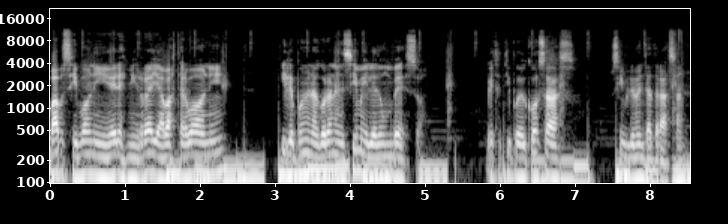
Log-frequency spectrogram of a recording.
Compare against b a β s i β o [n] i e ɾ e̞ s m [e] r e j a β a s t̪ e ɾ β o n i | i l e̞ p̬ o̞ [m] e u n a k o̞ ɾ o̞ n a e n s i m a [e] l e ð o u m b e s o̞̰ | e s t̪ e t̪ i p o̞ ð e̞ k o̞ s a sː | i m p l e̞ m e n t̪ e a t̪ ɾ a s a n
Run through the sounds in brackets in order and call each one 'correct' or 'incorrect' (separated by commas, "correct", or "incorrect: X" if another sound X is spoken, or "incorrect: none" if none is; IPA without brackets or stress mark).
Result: correct, incorrect: i, incorrect: n, incorrect: i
